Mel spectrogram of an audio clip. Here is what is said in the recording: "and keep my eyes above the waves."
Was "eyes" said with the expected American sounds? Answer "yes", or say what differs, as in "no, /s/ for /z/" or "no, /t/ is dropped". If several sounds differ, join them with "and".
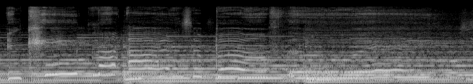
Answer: yes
